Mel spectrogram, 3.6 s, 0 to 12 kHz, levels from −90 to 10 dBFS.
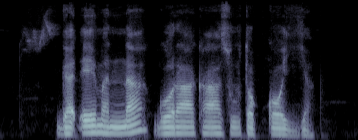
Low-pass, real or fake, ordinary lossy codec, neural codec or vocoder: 10.8 kHz; real; Opus, 24 kbps; none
